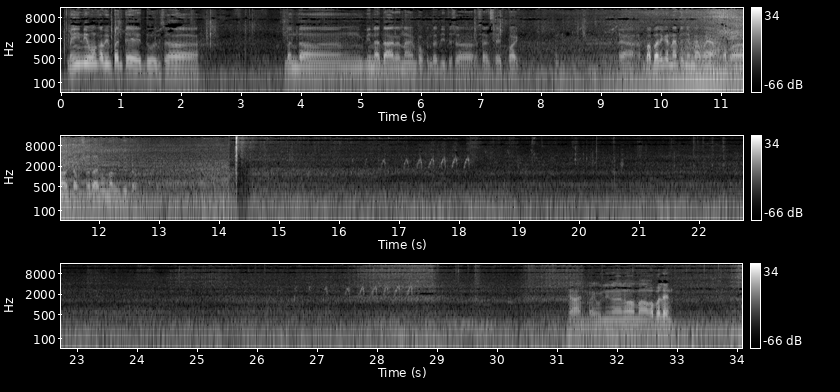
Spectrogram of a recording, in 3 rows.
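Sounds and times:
low outdoor rumble: 0.0s - 34.0s
bird calling high notes: 16.2s - 18.4s.

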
